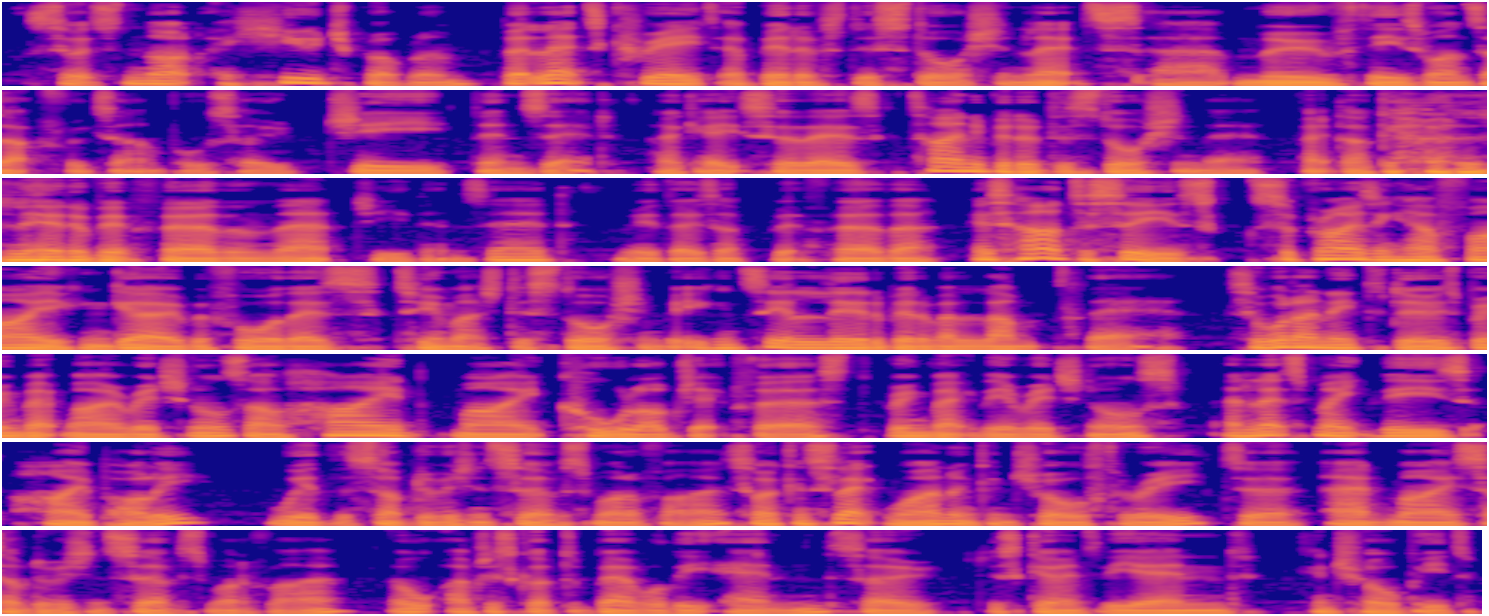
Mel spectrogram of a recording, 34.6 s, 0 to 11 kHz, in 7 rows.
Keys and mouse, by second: 2.5 Tab, 3.6-4.0 middle drag, 4.9 click, 6.2 g, 6.9 z, 7.3 click, 7.5 Tab, 8.3-9.8 middle drag, 10.5 shift+middle click, 11.0 Tab, 11.7 g, 11.9 z, 12.3 click, 12.6 Tab, 13.1-17.0 middle drag, 17.7 middle click, 18.5 middle drag, 22.4 click, 23.2 click, 26.7 click, 29.1 ctrl+3, 31.9 Tab, 32.9 2, 33.2 alt+click, 34.5 ctrl+b.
